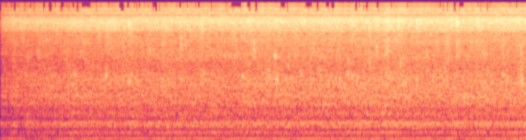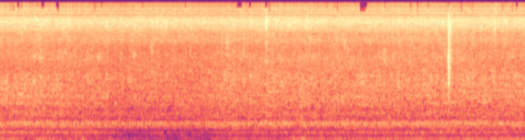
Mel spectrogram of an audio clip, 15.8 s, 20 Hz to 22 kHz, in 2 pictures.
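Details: Hundreds of honey bees busy at a beehive on April 22nd, a steady dense hum with drifting pitch bands running throughout, no pauses, a faint click near the end.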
